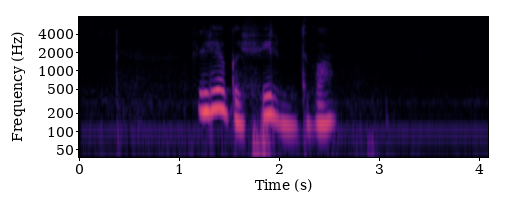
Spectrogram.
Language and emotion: Russian, sad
